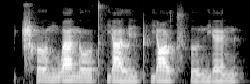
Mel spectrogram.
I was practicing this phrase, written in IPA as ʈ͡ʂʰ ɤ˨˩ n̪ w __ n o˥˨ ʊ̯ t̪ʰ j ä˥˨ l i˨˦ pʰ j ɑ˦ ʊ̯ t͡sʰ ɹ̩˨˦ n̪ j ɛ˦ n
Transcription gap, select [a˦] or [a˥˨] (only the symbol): a˥˨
